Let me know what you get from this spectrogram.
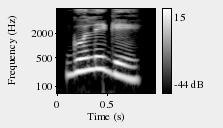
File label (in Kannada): "ಗೆಲುಗಯ್ಯ", Kannada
